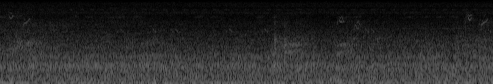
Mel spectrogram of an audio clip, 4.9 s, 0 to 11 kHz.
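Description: Approaching WAP-4 electric locomotive and its passenger coaches running along the track with a steady rumble. A few short, high bird chirps sound over it.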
